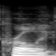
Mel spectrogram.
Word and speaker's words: Crowley: you know was a disciple of Crowley it's pronounced Crowley alist C I didn't know that okay good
